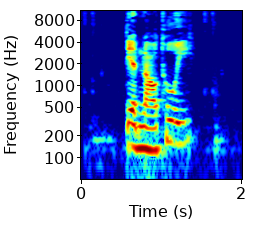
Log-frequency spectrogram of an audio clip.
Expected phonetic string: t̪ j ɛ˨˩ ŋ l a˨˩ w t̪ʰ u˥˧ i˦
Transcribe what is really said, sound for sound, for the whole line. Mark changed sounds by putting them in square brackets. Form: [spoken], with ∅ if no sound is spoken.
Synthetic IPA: t̪ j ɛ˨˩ [n] l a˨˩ w t̪ʰ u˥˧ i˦

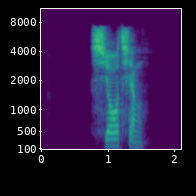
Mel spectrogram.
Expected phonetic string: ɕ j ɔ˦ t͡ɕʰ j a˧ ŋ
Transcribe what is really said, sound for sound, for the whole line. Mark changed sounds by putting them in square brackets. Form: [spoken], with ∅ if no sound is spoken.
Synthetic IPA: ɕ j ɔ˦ t͡ɕʰ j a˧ ŋ

